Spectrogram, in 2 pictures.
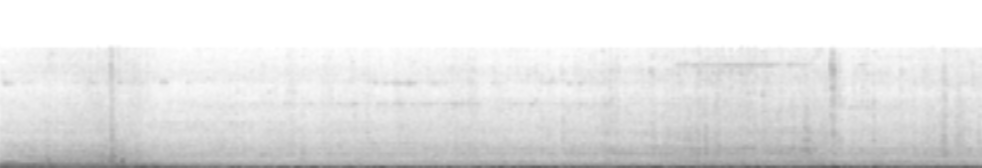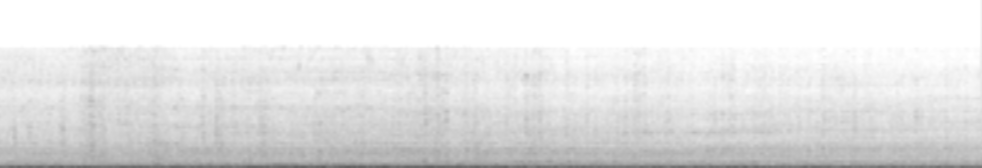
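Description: Passenger coaches of an express train rolling past and pulling out of the station: a steady low rumble of wheels on the rails.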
